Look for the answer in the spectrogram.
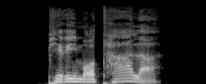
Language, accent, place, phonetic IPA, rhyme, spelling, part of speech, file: German, Germany, Berlin, [ˌpeʁimɔʁˈtaːlɐ], -aːlɐ, perimortaler, adjective, De-perimortaler.ogg
- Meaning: inflection of perimortal: 1. strong/mixed nominative masculine singular 2. strong genitive/dative feminine singular 3. strong genitive plural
